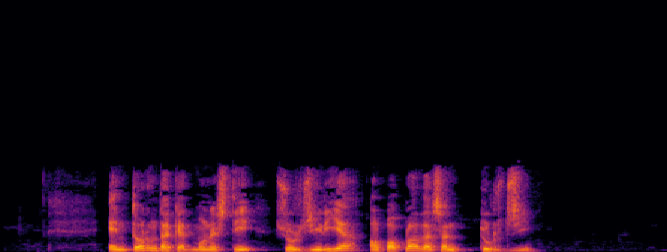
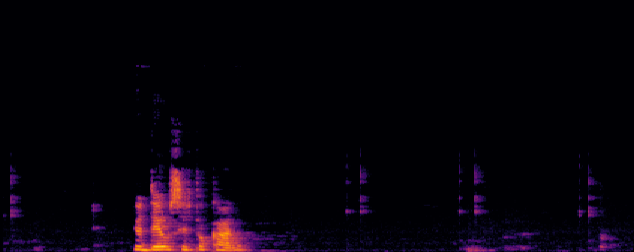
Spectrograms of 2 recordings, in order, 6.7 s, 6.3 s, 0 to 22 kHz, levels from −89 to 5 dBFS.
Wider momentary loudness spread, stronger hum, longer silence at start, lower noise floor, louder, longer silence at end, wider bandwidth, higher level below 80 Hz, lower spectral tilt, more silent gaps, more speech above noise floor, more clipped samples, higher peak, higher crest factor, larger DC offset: second, 8 LU vs 14 LU; neither; second, 1.1 s vs 1.35 s; about the same, -77 dBFS vs -77 dBFS; about the same, -20 LUFS vs -18 LUFS; second, 1.35 s vs 3.9 s; about the same, 7.8 kHz vs 7.6 kHz; first, -60 dBFS vs -78 dBFS; first, -4.5 dB/octave vs -3 dB/octave; neither; about the same, 57 dB vs 59 dB; neither; about the same, -2 dBFS vs -2 dBFS; about the same, 18 dB vs 22 dB; neither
